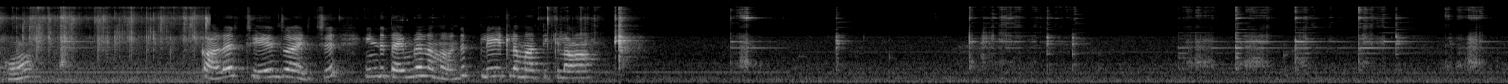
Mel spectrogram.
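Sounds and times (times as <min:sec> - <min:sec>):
spoon clinking on metal pan: 0:11.8 - 0:15.0.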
